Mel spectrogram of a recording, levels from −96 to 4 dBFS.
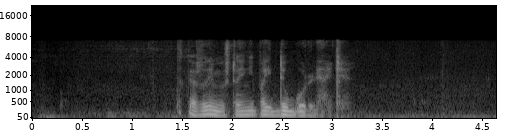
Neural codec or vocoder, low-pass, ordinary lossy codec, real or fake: codec, 16 kHz in and 24 kHz out, 0.8 kbps, FocalCodec, streaming, 65536 codes; 7.2 kHz; Opus, 64 kbps; fake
